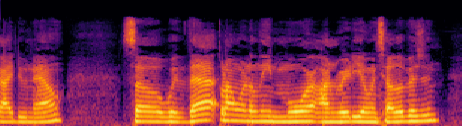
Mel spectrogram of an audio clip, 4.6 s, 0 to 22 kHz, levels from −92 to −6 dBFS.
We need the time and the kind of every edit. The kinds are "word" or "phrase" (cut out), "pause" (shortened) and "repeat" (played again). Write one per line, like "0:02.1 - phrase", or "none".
0:02.2 - word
